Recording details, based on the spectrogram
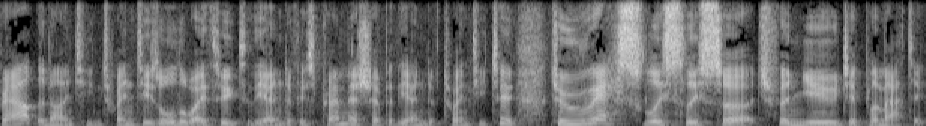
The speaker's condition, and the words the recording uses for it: No condition.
